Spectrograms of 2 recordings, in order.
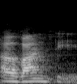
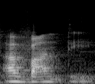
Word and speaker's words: avanti: labial proximate you know between the b and the v like there is in spanish but it's not avanti it's avanti i'm gonna train my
